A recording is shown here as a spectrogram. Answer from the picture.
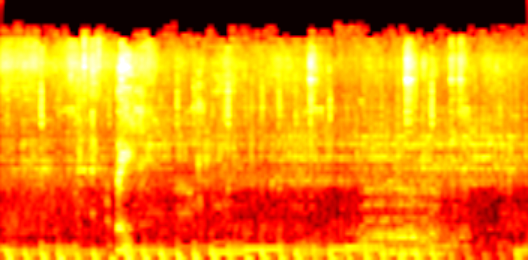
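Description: Background music with a steady beat, over which a male lion growls as it wrestles playfully with a man.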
